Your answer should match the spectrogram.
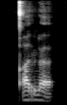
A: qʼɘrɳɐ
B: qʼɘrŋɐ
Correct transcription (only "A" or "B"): A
